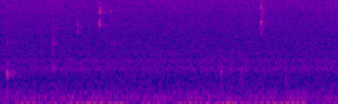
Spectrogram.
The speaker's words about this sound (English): So, quickly have a drink of water.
